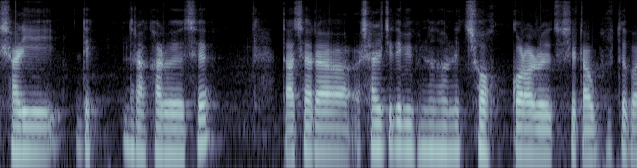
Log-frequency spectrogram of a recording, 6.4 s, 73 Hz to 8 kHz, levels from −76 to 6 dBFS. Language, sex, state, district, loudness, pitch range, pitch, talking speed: Bengali, male, Chhattisgarh, Raipur, -20 LUFS, 115-125 Hz, 120 Hz, 130 wpm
